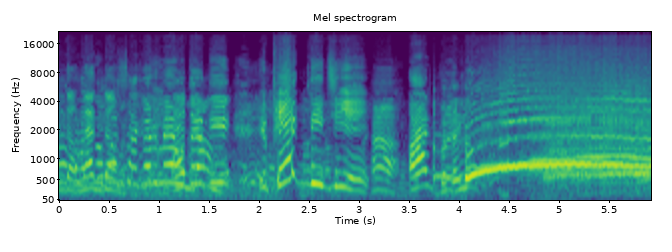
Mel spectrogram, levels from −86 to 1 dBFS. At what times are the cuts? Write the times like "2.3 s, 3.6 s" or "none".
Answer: 3.8 s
